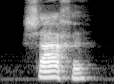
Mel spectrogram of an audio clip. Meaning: story of heraldry and valor, a saga
- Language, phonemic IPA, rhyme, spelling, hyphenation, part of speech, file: Dutch, /ˈsaːɣə/, -aːɣə, sage, sa‧ge, noun, Nl-sage.ogg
